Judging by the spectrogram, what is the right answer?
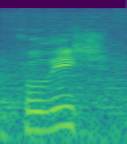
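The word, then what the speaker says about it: poolish: That's fermented, it's called, it's spelled poulish. But it's pronounced like a poulish.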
